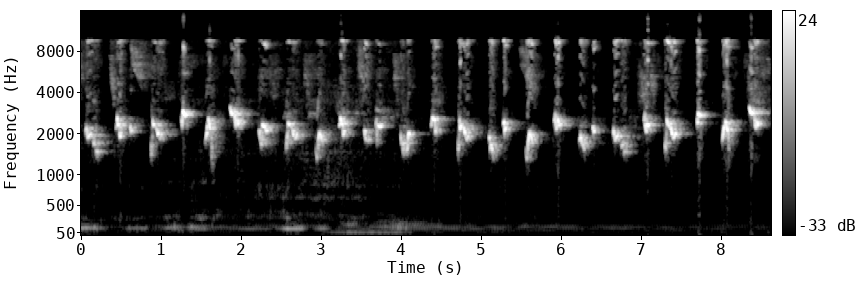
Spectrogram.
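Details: Yellow-vented bulbul delivering its long rolling song, known as ngeroll panjang, used to train cage birds; around twenty-five bright, falling whistled notes repeat rhythmically, roughly three a second, over a low steady hum and faint rumble.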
